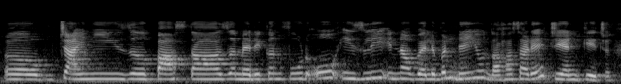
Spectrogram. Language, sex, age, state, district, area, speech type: Dogri, female, 30-45, Jammu and Kashmir, Reasi, urban, spontaneous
